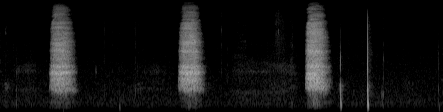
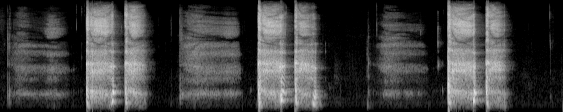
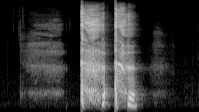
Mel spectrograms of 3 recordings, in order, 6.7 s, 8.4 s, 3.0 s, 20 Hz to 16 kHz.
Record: {
  "exhalation_length": "6.7 s",
  "exhalation_amplitude": 6262,
  "exhalation_signal_mean_std_ratio": 0.3,
  "three_cough_length": "8.4 s",
  "three_cough_amplitude": 32768,
  "three_cough_signal_mean_std_ratio": 0.42,
  "cough_length": "3.0 s",
  "cough_amplitude": 32768,
  "cough_signal_mean_std_ratio": 0.38,
  "survey_phase": "beta (2021-08-13 to 2022-03-07)",
  "age": "18-44",
  "gender": "Female",
  "wearing_mask": "No",
  "symptom_cough_any": true,
  "symptom_new_continuous_cough": true,
  "symptom_runny_or_blocked_nose": true,
  "symptom_sore_throat": true,
  "smoker_status": "Never smoked",
  "respiratory_condition_asthma": false,
  "respiratory_condition_other": false,
  "recruitment_source": "Test and Trace",
  "submission_delay": "2 days",
  "covid_test_result": "Positive",
  "covid_test_method": "RT-qPCR",
  "covid_ct_value": 27.1,
  "covid_ct_gene": "ORF1ab gene"
}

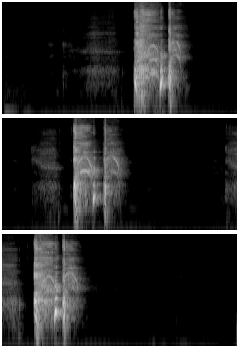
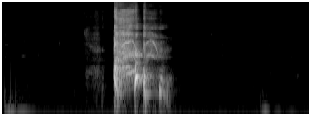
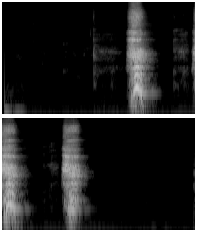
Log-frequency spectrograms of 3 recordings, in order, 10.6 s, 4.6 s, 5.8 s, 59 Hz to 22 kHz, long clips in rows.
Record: {
  "three_cough_length": "10.6 s",
  "three_cough_amplitude": 32146,
  "three_cough_signal_mean_std_ratio": 0.29,
  "cough_length": "4.6 s",
  "cough_amplitude": 28368,
  "cough_signal_mean_std_ratio": 0.25,
  "exhalation_length": "5.8 s",
  "exhalation_amplitude": 30445,
  "exhalation_signal_mean_std_ratio": 0.28,
  "survey_phase": "beta (2021-08-13 to 2022-03-07)",
  "age": "45-64",
  "gender": "Female",
  "wearing_mask": "No",
  "symptom_cough_any": true,
  "symptom_change_to_sense_of_smell_or_taste": true,
  "symptom_onset": "4 days",
  "smoker_status": "Ex-smoker",
  "respiratory_condition_asthma": false,
  "respiratory_condition_other": false,
  "recruitment_source": "Test and Trace",
  "submission_delay": "2 days",
  "covid_test_result": "Positive",
  "covid_test_method": "RT-qPCR",
  "covid_ct_value": 18.4,
  "covid_ct_gene": "N gene",
  "covid_ct_mean": 19.3,
  "covid_viral_load": "480000 copies/ml",
  "covid_viral_load_category": "Low viral load (10K-1M copies/ml)"
}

